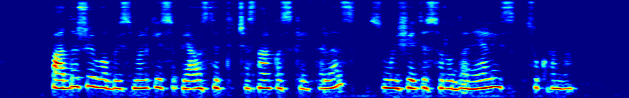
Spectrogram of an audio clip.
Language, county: Lithuanian, Kaunas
